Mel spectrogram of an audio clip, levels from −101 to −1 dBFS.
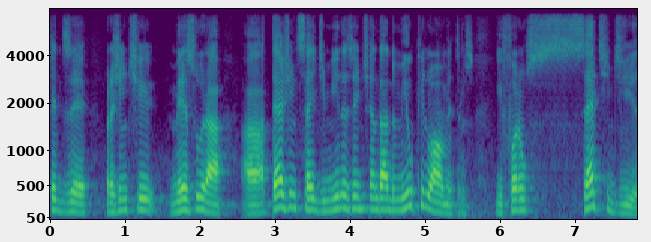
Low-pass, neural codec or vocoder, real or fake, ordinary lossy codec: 7.2 kHz; codec, 16 kHz, 4 kbps, FunCodec, trained on LibriTTS, 50 frames a second; fake; none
